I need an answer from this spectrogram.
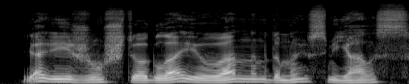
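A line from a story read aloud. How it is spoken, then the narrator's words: Sad. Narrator (Russian): грустно ответил князь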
